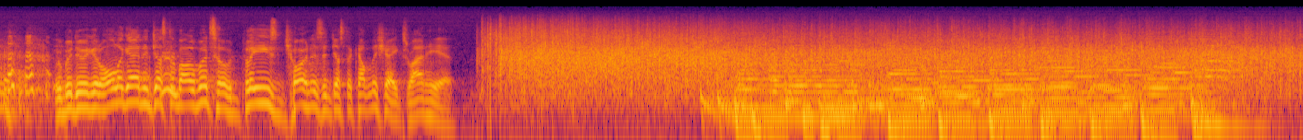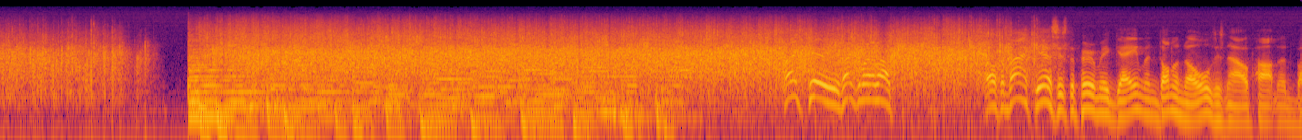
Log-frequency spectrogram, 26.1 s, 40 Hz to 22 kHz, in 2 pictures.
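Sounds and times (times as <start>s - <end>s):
studio audience applause: 4.8s - 23.7s
game show theme music: 7.1s - 12.6s, 14.9s - 20.2s.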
